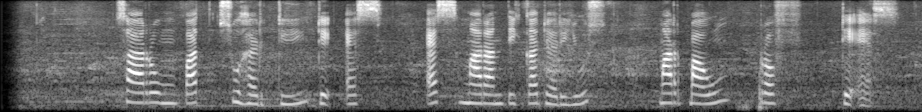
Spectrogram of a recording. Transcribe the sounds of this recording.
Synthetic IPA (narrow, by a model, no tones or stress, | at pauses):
saɾumpat̪̚suɦard̪̥id̥eɛs | ɛsmaɾant̪ikad̥a̤ɾijus | marpauŋprɔf | d̥eʔɛs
